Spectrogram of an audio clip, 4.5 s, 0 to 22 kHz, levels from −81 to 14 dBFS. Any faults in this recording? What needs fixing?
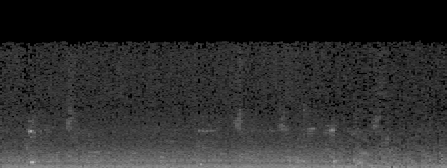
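Robotic sound from repeated short buffers appears at 3.27 s and continues to the end at 4.48 s. The speech becomes a rigid, metallic buzz fixed at 200 Hz. That pitch fits a repeated 5 ms stretch of audio. The likely cause is new audio arriving too seldom, so the playback fills the gaps by replaying the last short buffer. Roughly two-thirds or more of this section is repetition, and the real audio in between is lost. To prevent it, give the audio path a larger jitter buffer and keep the capture and network feed steady so playback is never starved.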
